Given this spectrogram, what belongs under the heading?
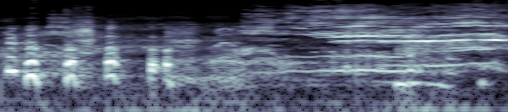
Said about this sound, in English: There's more. Cause pigs to squeal in their ears.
